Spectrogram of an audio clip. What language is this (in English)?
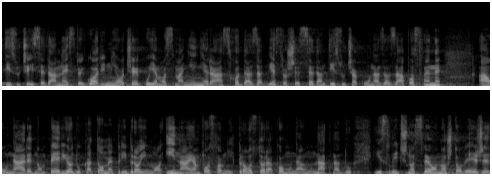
Croatian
